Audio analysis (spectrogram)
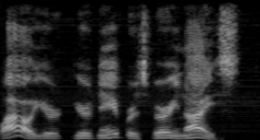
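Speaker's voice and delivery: plain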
